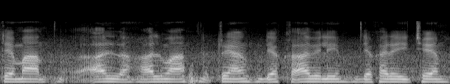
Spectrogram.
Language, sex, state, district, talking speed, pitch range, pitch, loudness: Gujarati, male, Gujarat, Gandhinagar, 120 wpm, 120-130 Hz, 125 Hz, -17 LUFS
